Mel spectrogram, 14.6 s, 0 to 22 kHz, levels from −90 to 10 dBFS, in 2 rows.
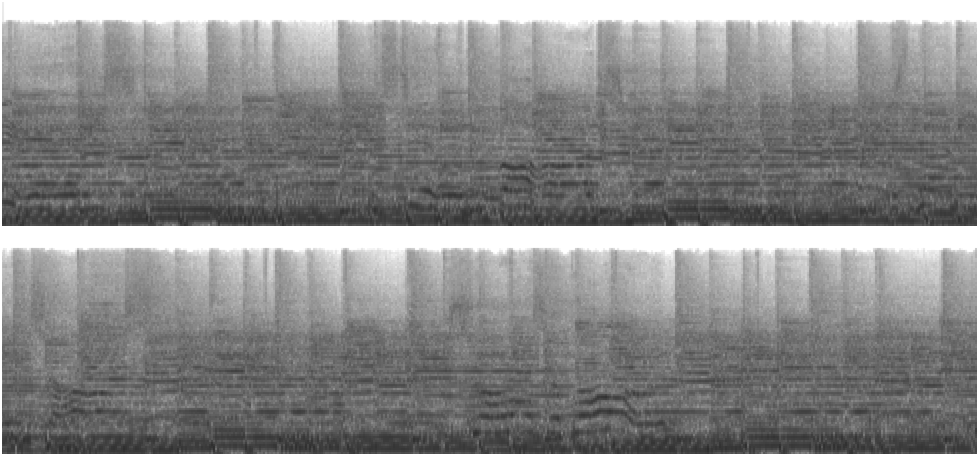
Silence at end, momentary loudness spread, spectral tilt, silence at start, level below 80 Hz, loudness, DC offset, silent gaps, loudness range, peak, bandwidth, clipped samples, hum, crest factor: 0 s; 1 LU; -5 dB/octave; 0 s; -18 dBFS; -11 LUFS; under 0.1%; none; 0 LU; -2 dBFS; 16 kHz; under 0.1%; none; 10 dB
